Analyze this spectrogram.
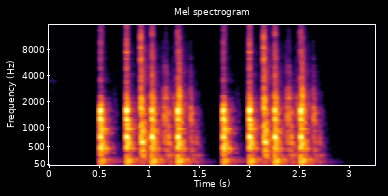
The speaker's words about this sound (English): Well, imagine this. Someone knocks at your door.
